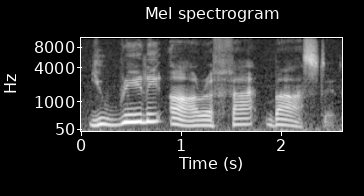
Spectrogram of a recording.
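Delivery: English accent with a broad "ah" in bastard. Shown as a demonstration. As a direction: put on an English accent, drawn out. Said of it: "Actually, with an English accent".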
